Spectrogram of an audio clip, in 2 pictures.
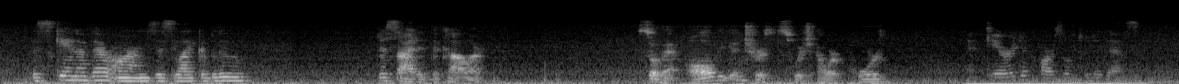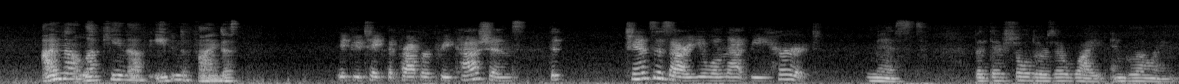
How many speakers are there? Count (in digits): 6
